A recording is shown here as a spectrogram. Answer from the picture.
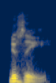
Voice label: "newsy", American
